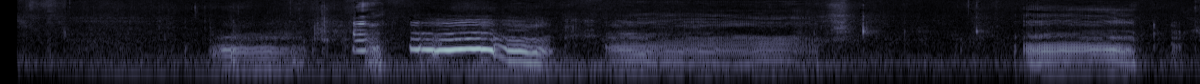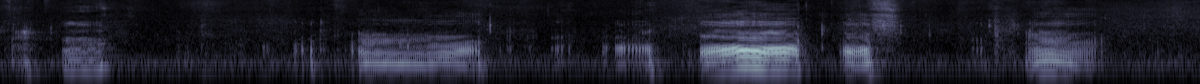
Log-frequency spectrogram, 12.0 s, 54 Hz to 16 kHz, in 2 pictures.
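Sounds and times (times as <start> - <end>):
small dog whining and grumbling: 1.0 - 4.2, 5.0 - 6.6, 7.4 - 11.6.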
